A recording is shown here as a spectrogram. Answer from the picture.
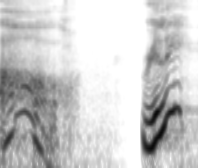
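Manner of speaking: high, mock-amazed oh really; surprised. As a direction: sound suddenly astonished. Ladies' surprised reaction retold.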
